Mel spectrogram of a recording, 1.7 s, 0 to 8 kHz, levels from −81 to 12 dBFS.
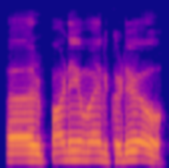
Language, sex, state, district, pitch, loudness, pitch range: Marwari, male, Rajasthan, Churu, 150 Hz, -17 LUFS, 140-160 Hz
